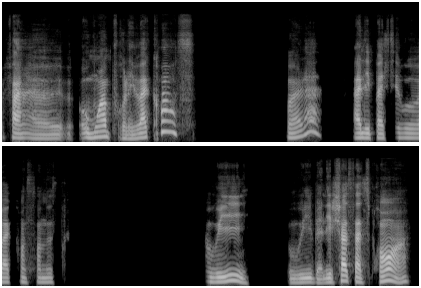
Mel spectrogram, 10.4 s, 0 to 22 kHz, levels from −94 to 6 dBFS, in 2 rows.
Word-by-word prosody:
enfin, 130 -2 +3 0.4
heu, - - -14
au 130 - -3
moins 150 +5 +4
pour 115 -7 -8
les 105 0 -3
vacances. 260 - 0 1.2
Voilà, 150 - -2 0.4
allez 130 -1 +4
passer 125 +2 -3
vos 130 -1 -5
vacances 125 -1 -3
en 120 0 -5
Austr 120 - -11 1.8
Oui. 130 -1 +1 0.5
Oui, 110 +2 -1
bah, 100 -3 -5
les 115 +2 +1
chats 155 +8 +7
ça 135 -5 +4
se - - -12
prend, 150 +2 +5
hein. 135 +5 -4
130 Hz, 130 wpm, -26 LUFS, 120-140 Hz, 1.8 s, chats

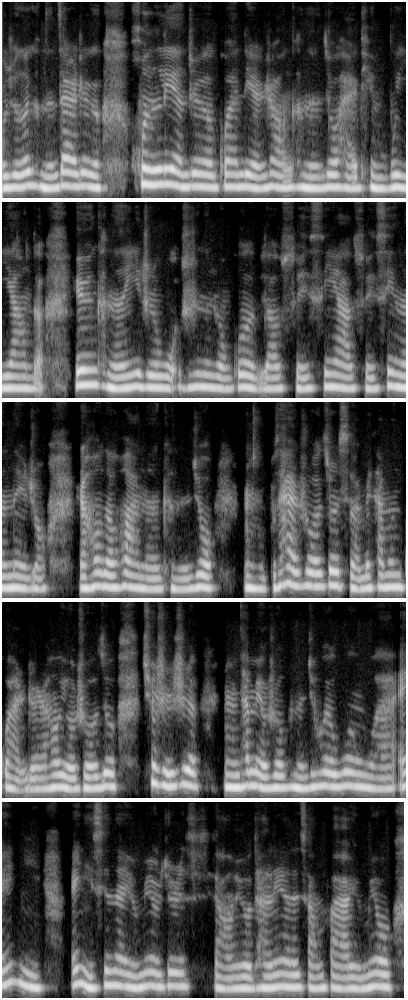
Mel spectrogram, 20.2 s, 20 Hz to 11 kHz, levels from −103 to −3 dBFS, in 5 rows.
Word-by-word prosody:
我 195 - +5
觉 205 0 +4
得 220 +3 +3
可 230 - -4
能 195 -1 +4
在 225 0 +2
这 225 0 0
个， 205 -1 +3 0.3
婚 255 -1 +4
恋 250 -5 +3
这 220 +1 +1
个 205 -1 +2
观 210 +1 -1
点 195 -2 +2
上 205 -1 0
可 210 0 -2
能 190 -2 +3
就 210 +1 +2
还 195 -2 0
挺 195 -2 0
不 205 +2 +2
一 195 -1 +3
样 190 -1 +2
的。 - - -5 0.3
因 240 +1 +5
为 250 0 +3
可 235 -3 -4
能 190 -1 +3
一 215 +2 +2
直 205 -1 +1
我 195 0 -1
是 205 +1 -3
那 210 -1 +1
种 185 -2 -2
过 210 +1 -1
得 - - +1
比 - - -8
较 185 0 -3
随 190 -1 -5
心 210 +1 -1
啊、 185 - -1
随 190 -2 -5
性 220 +3 -2
的 200 -1 +3
那 195 -1 +3
种。 185 0 -5 0.3
然 190 0 +3
后 220 +3 +1
的 205 -2 +3
话 215 -1 -1
呢， 180 -2 -1
可 185 +1 -5
能 175 +1 -3
就， 195 -1 +1 0.3
嗯， 185 -2 +2
不 195 +3 -4
太 245 0 +1
说 225 -1 0
就 235 +1 +1
喜 215 -3 -7
欢 180 -2 -1
被 190 - +1
他 205 +1 -2
们 210 0 +2
管 185 -6 -4
着， 175 - -4
然 180 +1 -4
后 205 +1 +2
有 180 -3 +2
时 190 +1 -3
候 190 0 +1
就 215 +1 +1 0.2
确 285 -2 -1
实 225 -4 +1
是， 235 -2 0 0.3
嗯， 205 -1 +5
他 225 +3 +1
们 230 -2 +1
有 190 - +3
时 195 - +2
候 200 - +2
可 205 - -2
能 190 -2 +2
就 210 - 0
会 225 -1 0
问 215 -1 0
我 185 - -2
啊： 180 +1 -6
“哎， 220 - -3 0.2
你 210 -7 +1 0.3
哎， 250 - -2
你 215 -7 +3
现 240 +5 -2
在 230 -2 -1
有 200 -2 +2
没 220 +3 +1
有 220 -2 -1
就 225 +2 -3
是 220 0 -3 0.3
想 195 -3 -3
要 180 - -4
有 190 0 +1
谈 195 +1 0
恋 215 +1 +1
爱 - - +1
的 205 - +2
想 195 -1 -2
法 200 - -5
啊？ 185 0 -2
有 185 -1 -1
没 200 +4 0
有 215 -1 0
205 Hz, 335 characters per minute, -23 LUFS, 190-220 Hz, 0.3 s, 我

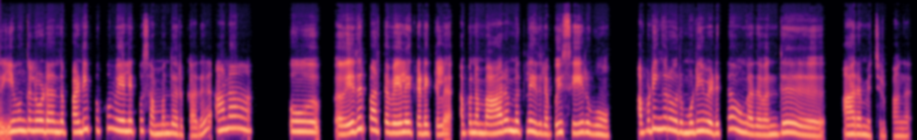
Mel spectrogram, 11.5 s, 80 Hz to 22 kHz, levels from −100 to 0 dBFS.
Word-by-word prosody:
இவுங்களோட 285 0 +2
அந்த 260 0 +2
படிப்புக்கும், 305 +4 -1
வேலைக்கும் 275 0 +1
சம்மந்தம் 220 0 -1
இருக்காது. 190 +3 -6 0.2
ஆனா, 345 +3 +1 0.6
"இப்போ 270 - -1 0.7
எதிர்பார்த்த 305 -4 +1
வேலை 255 +2 +6
கிடைக்கல. 220 -2 0 0.2
அப்ப 235 - -6
நம்ப 230 -1 +1
ஆரம்பத்தில 275 0 +2
இதில 220 -2 -2
போய் 250 +1 0
சேருவோம்" 225 -5 0 0.4
அப்படிங்கிற 320 +5 0
ஒரு 250 - 0
முடிவு 275 +2 +2
எடுத்து 230 +9 -5
அவுங்க 250 -6 0
அத 200 - -1
வந்து 220 +5 0 0.8
ஆரம்பிச்சிருப்பாங்க. 170 -4 -5
255 Hz, 130 wpm, -19 LUFS, 220-285 Hz, 0.8 s, வேலை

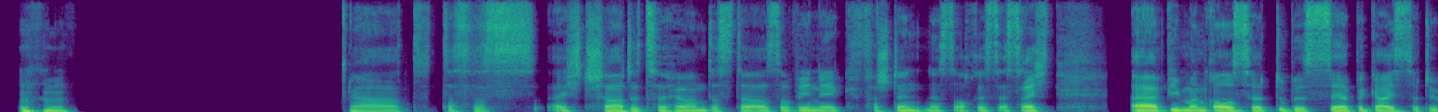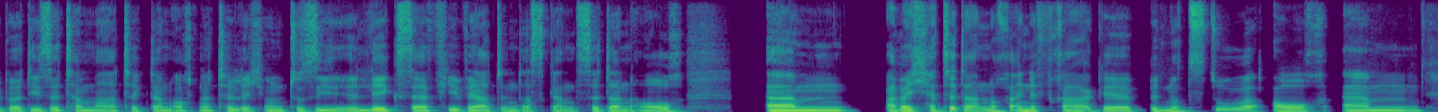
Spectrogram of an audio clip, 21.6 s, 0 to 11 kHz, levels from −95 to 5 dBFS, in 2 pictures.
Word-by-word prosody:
Mhm. 100 -3 +1 2.1
Hart. 85 -3 -4
Das - - -6
ist - - -4
echt 100 0 -4
schade 105 -1 +2
zu 100 -1 -1
hören, 100 -2 +2
dass 90 -2 -5
da 90 0 +1
so 95 +1 -3
wenig 90 -2 0
Verständnis 105 -3 -2
auch 90 +1 -4
ist. 100 -1 -3
Erst 95 - -4
recht, 105 0 +1 0.5
äh, 95 -1 +8
wie 105 - +5
man 95 0 +5
raushört: 110 -2 +4
Du 100 - +1
bist 95 -1 0
sehr 105 -2 +5
begeistert 110 +3 0
über 90 -1 -2
diese 95 0 -2
Thematik 95 +1 -4
dann 95 -1 -2
auch 90 - -6
natürlich. 95 -2 -4
Und 90 -2 -3
du - - -3
sie 95 +1 -1
legst 100 -3 +1
sehr 100 -1 +2
viel 95 -1 -4
Wert 100 0 0
in 95 -1 -4
das - - -7
Ganze 90 +1 -5
dann 90 -1 -1
auch. 100 +5 -2 0.6
Ähm, 95 -1 +5 0.2
aber 105 +1 +4
ich 100 -1 -1
hätte 120 +6 0
da 140 -4 -1
noch 115 -2 -3
eine 110 -2 +1
Frage. 100 -4 -2
Benutzt 115 +3 -2
du 135 -2 -3 0.2
auch, 110 -1 0
ähm 95 -3 0
100 Hz, 155 wpm, -21 LUFS, 95-105 Hz, 2.1 s, äh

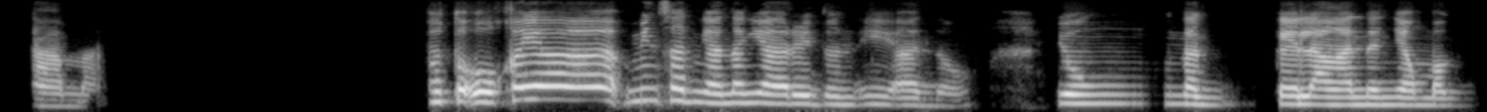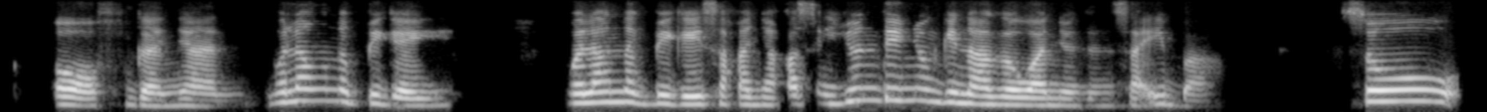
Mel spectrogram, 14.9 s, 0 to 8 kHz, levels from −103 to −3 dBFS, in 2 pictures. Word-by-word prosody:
Tama. 165 -3 -7 1.7
Totoo, 275 -1 +4
kaya 340 -1 +5
minsan 315 -1 -2
nga 250 -2 +1
nangyari 245 -3 +2
dun 210 -2 -8
eh 215 -1 -10
ano, 180 -4 -8 0.5
yung 240 0 -1
nag 220 -3 -3 0.2
kailangan 210 -2 +2
na 205 - 0
niyang 195 -1 -3
mag-off, 185 +1 -2
ganiyan, 175 -3 -3 0.2
walang 310 +5 -2
nagbigay. 210 -10 -2 0.6
Walang 265 +2 +3
nagbigay 230 -5 +1
sa 225 - -6
kanya 205 -2 -4
kasi 225 +1 -5
yun 320 +2 -4
din 320 -1 0
yung 290 - -5
ginagawa 215 -7 +4
niya 185 -1 -6
dun 175 0 -17
sa - - -6
iba. 205 -9 -9 0.7
So 300 +7 +4
225 Hz, 130 wpm, -23 LUFS, 195-275 Hz, 1.7 s, kaya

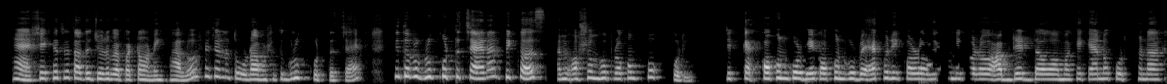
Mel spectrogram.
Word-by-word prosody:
হ্যাঁ 230 -5 +3
সেক্ষেত্রে 295 +2 -1
তাদের 270 -1 +2
জন্য 255 -1 +3
ব্যাপারটা 225 0 0
অনেক 210 +1 0
ভালো। 200 +2 0
সেজন্য 365 -2 -3
তো 270 - 0
ওরা 235 +1 +2
আমার 225 0 -2
সাথে 220 +2 -6
গ্রুপ 295 +1 +2
করতে 215 -3 -5
চায়। 185 - -3 0.3
কিন্তু 370 +1 -4
আবার 365 -2 +3
গ্রুপ 345 0 +3
করতে 360 -1 +1
চায় 275 -3 +6
না - - 0
বিকস 310 -3 +3 0.2
আমি 255 - +1
অসম্ভব 285 +2 +1
রকম 285 +3 -1
পোক 330 +1 -4
করি। 190 -6 -3 0.4
যে 265 - -3
ক্যা 270 - +2
কখন 275 +2 +6
করবে 275 -3 +5
কখন 255 +2 +2
করবে 260 -3 +2
এখনই 280 +2 -1
করো 255 0 +3 0.2
এখনই 265 +1 -5
করো 245 0 0
আপডেট 240 +2 +1
দাও 240 0 +3
আমাকে 230 +2 -2
কেন 245 +1 0
করছ 245 -1 -4
না? - - +2
260 Hz, 220 wpm, -23 LUFS, 240-290 Hz, 0.4 s, চায়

